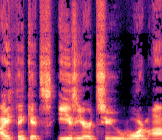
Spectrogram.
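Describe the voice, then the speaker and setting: Speaking in a bright, sharp tone, a man with an American accent keeps to a medium pitch. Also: very clean recording, silent background. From Waltham, Massachusetts (Boston area). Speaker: ultramarathon runner in recovery from alcoholism. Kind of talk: interview, personal testimony.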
